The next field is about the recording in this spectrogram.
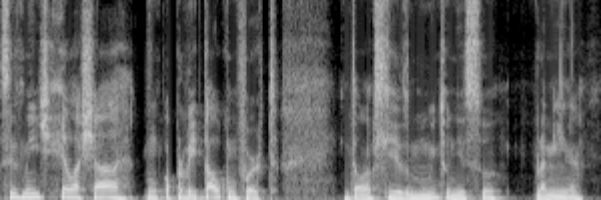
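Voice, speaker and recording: A man speaks in a plain, everyday voice with lively intonation. His loudness stays very even. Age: 20s. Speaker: programmer. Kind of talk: casual interview.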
